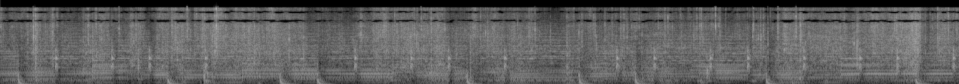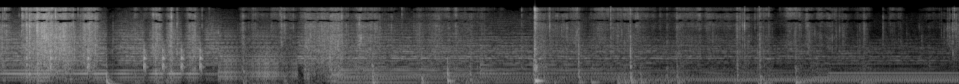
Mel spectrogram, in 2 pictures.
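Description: Crumpled packing paper rustling and crinkling as it is pulled out of a cardboard box, over soft background music with a steady beat. The rustling dies down after about eleven seconds, and a single sharp knock comes near the end.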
